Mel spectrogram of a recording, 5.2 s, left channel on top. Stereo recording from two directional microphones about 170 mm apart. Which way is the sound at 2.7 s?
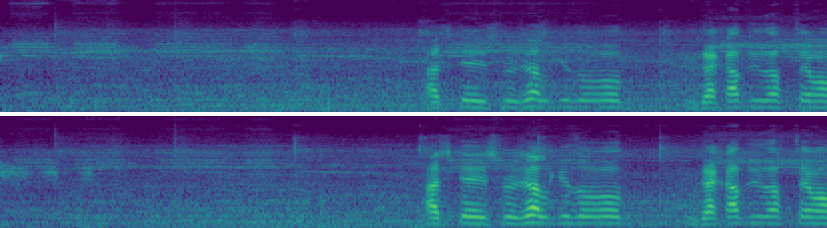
15° right (ahead or behind).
